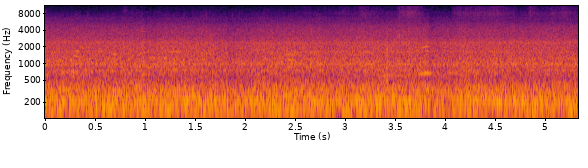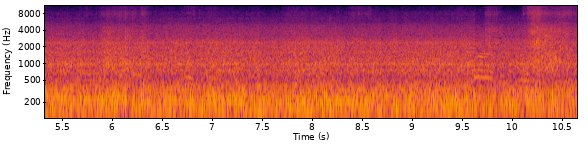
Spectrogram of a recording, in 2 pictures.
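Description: Fire engine's diesel engine running steadily close by, a dense constant drone, with voices faintly audible over it.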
